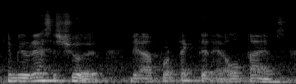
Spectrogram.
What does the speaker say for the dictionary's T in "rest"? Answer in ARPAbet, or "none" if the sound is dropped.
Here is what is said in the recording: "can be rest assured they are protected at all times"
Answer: none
